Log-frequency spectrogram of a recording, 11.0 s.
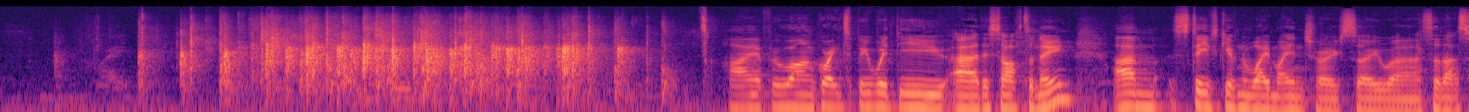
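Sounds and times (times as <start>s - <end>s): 
crowd applauding: 1.0s - 5.2s
speech: 5.5s - 11.0s.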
